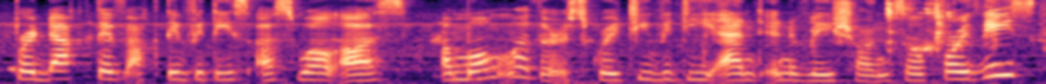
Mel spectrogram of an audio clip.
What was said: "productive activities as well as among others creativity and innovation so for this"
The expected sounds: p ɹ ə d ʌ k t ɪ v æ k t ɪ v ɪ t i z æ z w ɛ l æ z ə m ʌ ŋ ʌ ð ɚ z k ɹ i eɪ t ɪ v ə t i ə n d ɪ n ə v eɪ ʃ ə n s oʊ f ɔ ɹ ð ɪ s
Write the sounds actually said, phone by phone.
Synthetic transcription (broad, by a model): p ɹ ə d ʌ k t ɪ v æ k t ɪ v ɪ t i s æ s w ɛ l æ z ə m ʌ ŋ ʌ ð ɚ s k ɹ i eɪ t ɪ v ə t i ə n d ɪ n ə v eɪ ʃ ə n s oʊ f ɔ ɹ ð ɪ s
